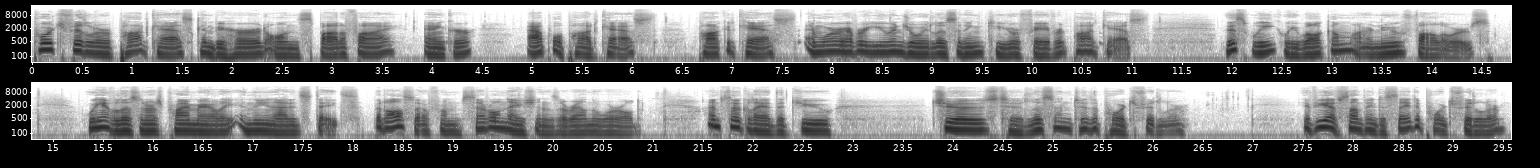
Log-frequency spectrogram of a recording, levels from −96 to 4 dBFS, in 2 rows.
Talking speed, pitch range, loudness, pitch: 135 wpm, 120-150 Hz, -22 LUFS, 130 Hz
